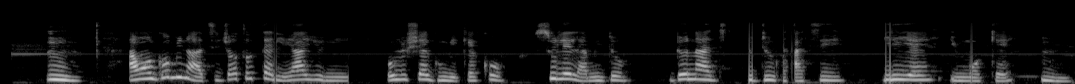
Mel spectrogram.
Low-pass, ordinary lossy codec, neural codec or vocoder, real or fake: 7.2 kHz; none; none; real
